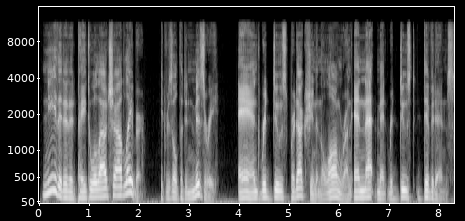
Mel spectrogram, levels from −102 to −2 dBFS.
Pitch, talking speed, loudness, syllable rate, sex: 120 Hz, 175 wpm, -17 LUFS, 5.2 syllables/s, male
